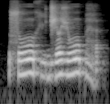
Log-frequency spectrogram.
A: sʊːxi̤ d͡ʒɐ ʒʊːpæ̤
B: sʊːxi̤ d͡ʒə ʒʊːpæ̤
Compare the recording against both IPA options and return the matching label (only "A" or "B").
B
